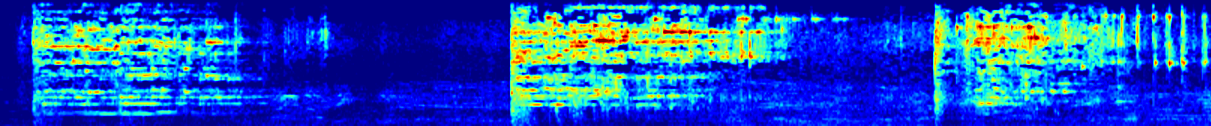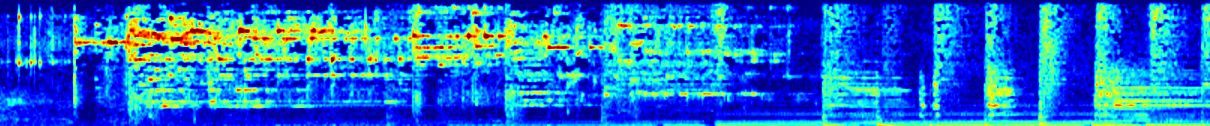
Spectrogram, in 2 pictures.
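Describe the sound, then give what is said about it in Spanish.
Restaurant owners smash plates in the street as a protest: many sharp ceramic crashes and shattering clinks come in irregular bursts, with voices heard among them. “Este es el sonido de un momento simbólico que se ha repetido por todo el país. Hosteleros rompiendo platos en la calle como gesto de desesperación de la hostelería española.”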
